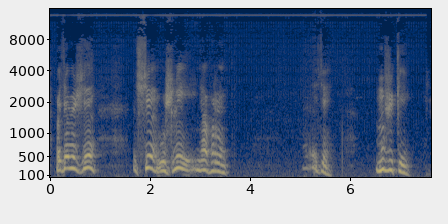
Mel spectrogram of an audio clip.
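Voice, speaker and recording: With a high pitch and lively intonation, a man speaks at a very slow pace, leaving long, frequent pauses. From Bashkortostan, Russia. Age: 80s+. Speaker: war veteran. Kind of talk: interview. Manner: halting.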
